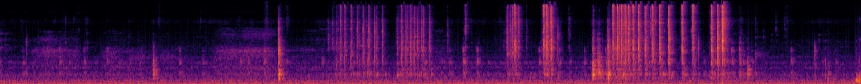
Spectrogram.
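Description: Circular sock knitting machine cranked through a pass of mitten fabric, a quiet close train of mechanical clicks and ratcheting ticks that grows busier and louder toward the end.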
